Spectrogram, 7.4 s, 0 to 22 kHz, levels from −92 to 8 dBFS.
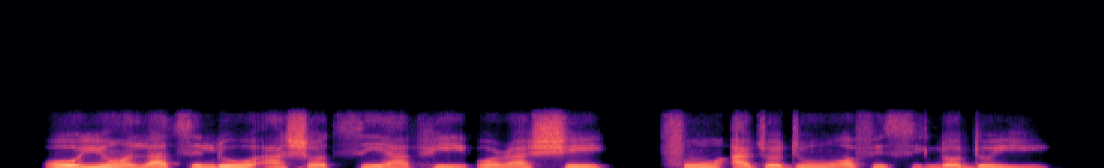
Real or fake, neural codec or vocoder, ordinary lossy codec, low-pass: fake; codec, 16 kHz, about 1 kbps, DyCAST, with the encoder's durations; Opus, 32 kbps; 7.2 kHz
